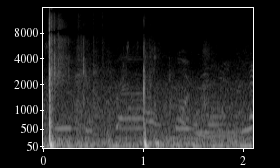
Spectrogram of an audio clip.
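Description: A volleyball smacked hard by hand on a jump serve right at the start, then a second sharp smack of the ball about a second later.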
